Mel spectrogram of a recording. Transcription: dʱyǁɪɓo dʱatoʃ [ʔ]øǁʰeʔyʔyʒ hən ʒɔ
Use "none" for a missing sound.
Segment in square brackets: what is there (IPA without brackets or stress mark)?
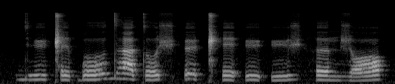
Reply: ʔ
